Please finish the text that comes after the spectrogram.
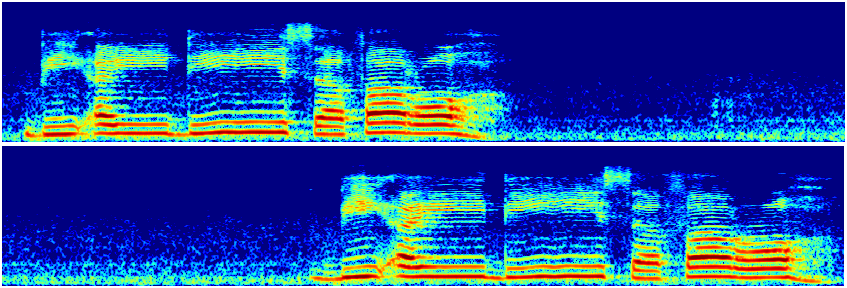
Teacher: بی ای ڈی کو تھوڑا کھینچیں گے، 2 کاؤنٹ کرنا ہے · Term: یا لین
